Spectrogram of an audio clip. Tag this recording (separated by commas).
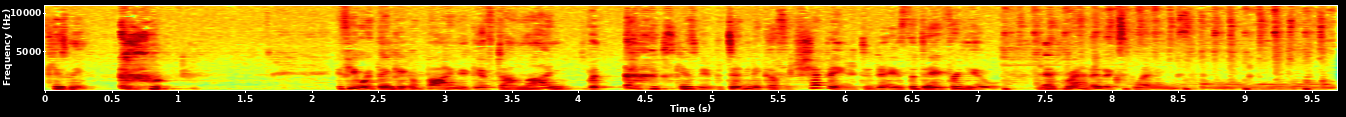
Music, Speech, Throat clearing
